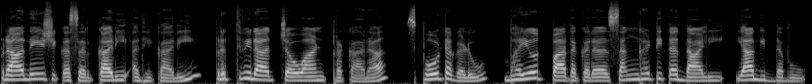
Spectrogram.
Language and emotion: Kannada, neutral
